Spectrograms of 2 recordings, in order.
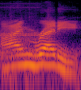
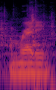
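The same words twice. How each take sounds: First: It is said in a SpongeBob impression. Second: It is said in a normal voice.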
